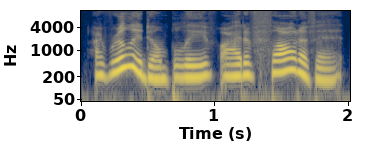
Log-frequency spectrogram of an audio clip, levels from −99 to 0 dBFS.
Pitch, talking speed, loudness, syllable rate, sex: 220 Hz, 265 wpm, -17 LUFS, 6.8 syllables/s, female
